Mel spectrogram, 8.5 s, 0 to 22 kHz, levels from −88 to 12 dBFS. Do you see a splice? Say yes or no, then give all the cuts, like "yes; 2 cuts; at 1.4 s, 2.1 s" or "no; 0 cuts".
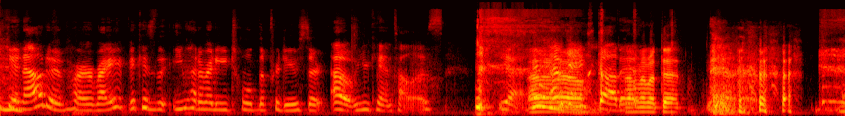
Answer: no; 0 cuts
